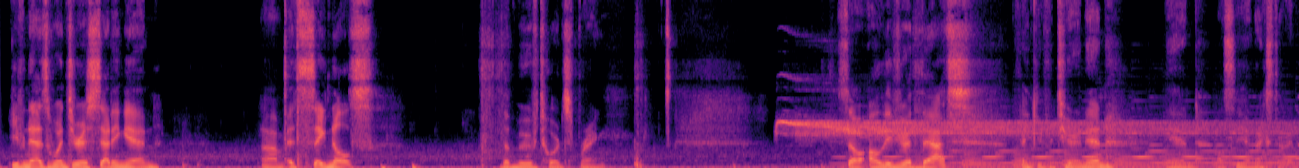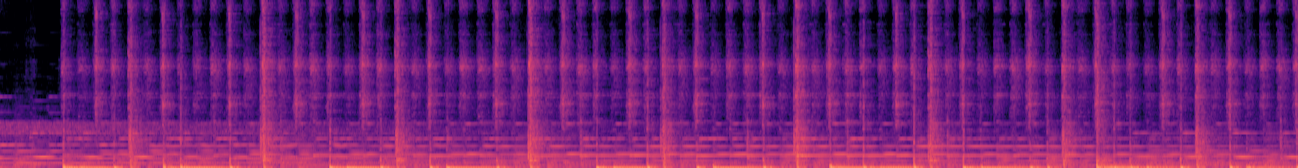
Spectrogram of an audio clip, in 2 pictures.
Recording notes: Recorded in the bitter cold woods of Indiana.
